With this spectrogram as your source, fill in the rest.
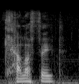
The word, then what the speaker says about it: caliphate: because they had their own authentic revelations you pronounce it caliphate the caliphate yes what is that well uh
